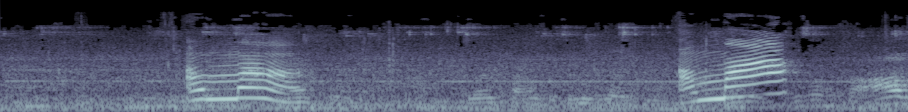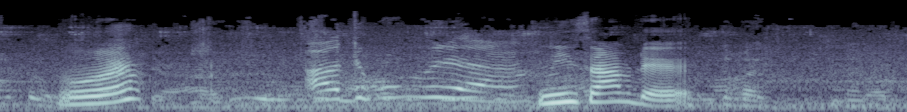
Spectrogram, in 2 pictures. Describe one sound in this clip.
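A small child babbles and cries out loudly, close by.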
